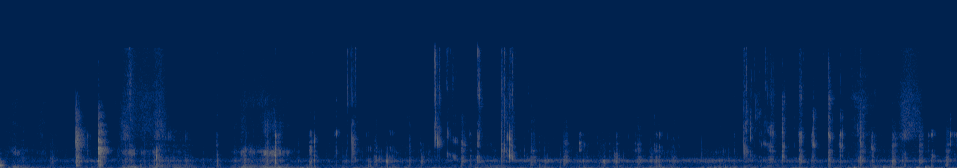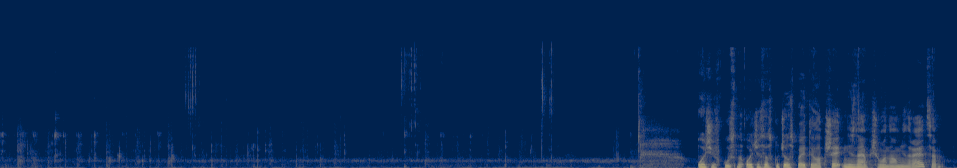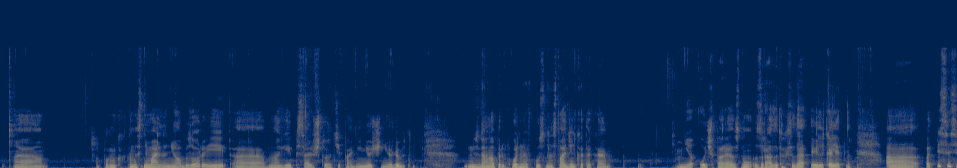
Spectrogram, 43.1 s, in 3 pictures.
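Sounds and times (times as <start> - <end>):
person chewing food: 0.0 - 24.6, 37.9 - 38.9.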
